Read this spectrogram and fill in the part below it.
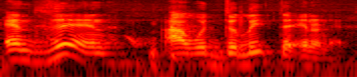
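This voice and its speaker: A man's voice: medium pitch, lively intonation, normal speed, a little hiss or hum. A man hosting a joking studio panel chat, teasing his guests and laughing often. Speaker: panel show host.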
